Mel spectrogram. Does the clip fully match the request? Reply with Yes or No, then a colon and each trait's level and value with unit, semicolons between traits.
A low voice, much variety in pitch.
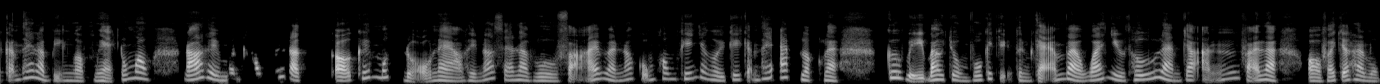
No: high, 215 Hz; wide, 6.2 semitones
